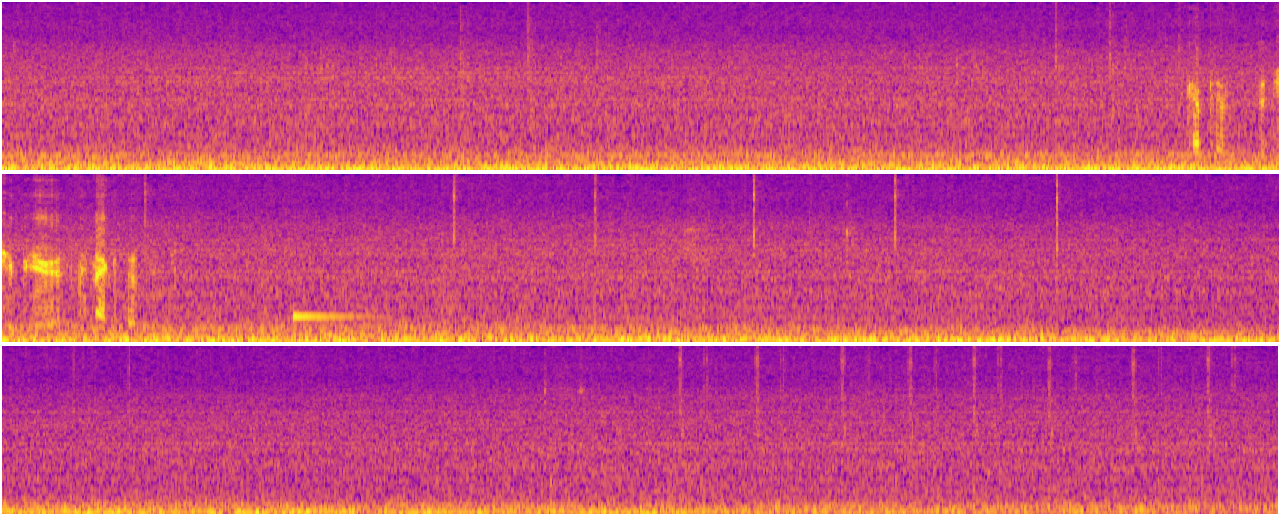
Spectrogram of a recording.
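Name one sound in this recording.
A low aircraft engine rumble drones steadily and slowly fades.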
